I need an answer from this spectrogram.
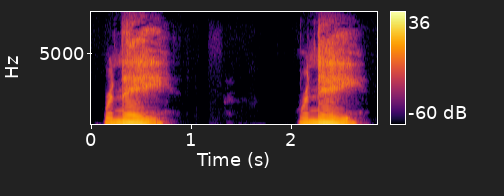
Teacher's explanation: R-E-N-E-E for women. You don't hear the first E, you hear a schwa.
